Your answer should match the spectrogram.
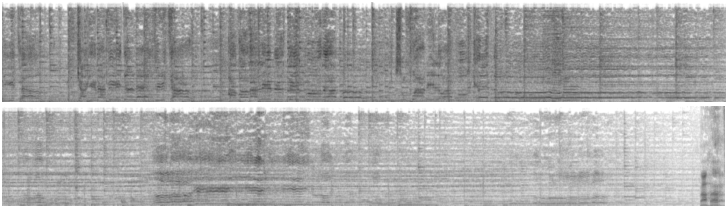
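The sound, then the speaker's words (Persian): A light pop song plays steadily, with a sung vocal melody over full instrumental backing, holding an even level throughout before easing off slightly near the end. “دیدی صدا رو البته یکی از ترانه های لایتش بود اگه بگردین ترانه زیاد داره”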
